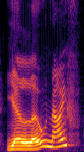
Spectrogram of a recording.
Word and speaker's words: Yellowknife: Yellowknife, 크 사운드 묵음이죠.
